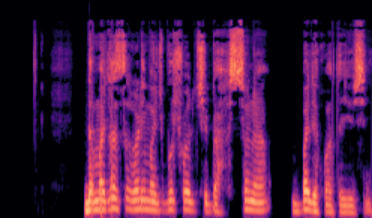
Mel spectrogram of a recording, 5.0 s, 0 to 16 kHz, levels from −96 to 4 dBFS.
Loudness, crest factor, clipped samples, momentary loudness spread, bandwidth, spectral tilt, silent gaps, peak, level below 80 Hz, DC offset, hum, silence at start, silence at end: -17 LUFS; 20 dB; under 0.1%; 20 LU; 11.5 kHz; -4 dB/octave; 3.63-3.89 s; 0 dBFS; -56 dBFS; under 0.1%; none; 1.15 s; 0 s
